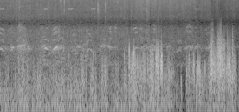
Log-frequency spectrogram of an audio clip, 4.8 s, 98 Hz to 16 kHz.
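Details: Geese passing in their thousands over northeast Nebraska during March migration, 2017; a continuous din of honking from many birds at once, harsh stacked notes crowding together over low wind noise.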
